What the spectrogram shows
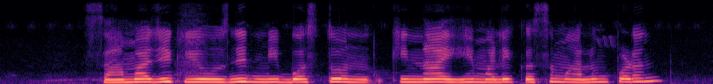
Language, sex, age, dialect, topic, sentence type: Marathi, female, 25-30, Varhadi, banking, question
